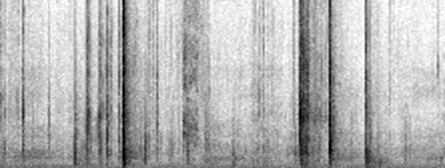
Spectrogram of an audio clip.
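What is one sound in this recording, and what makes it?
A metal awning pole clicks and knocks.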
